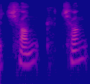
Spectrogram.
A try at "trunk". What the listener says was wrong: Yeah, we say trunk, trunk, chest. guys say chunk, chunk. combined the word chest with trunk and made it chunk.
